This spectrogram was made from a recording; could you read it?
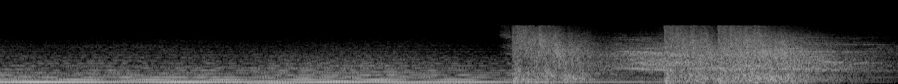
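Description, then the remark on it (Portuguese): Three 9mm pistol shots, fired at Pope John Paul II in St. Peter's Square in 1981 by Turkish student Mehmet Ali Ağca, burst out suddenly over a low, sustained musical drone, loud, harsh cracks with a reverberant tail that follow one another within a couple of seconds. No one speaks. “O Papa foi atingido por 3 tiros disparados com uma pistola 9mm pelo estudante turco Mehmet Ali Aka, então com 23 anos.”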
